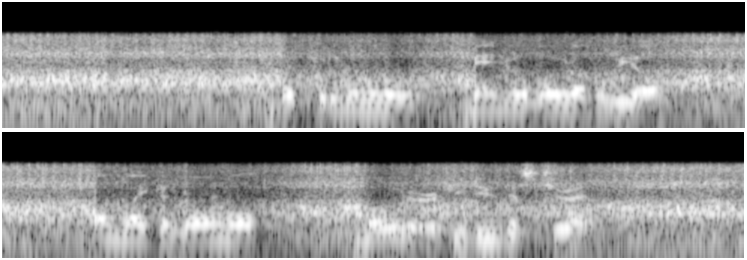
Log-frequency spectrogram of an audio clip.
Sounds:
Engine, Speech

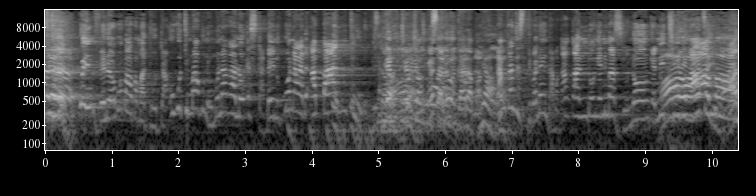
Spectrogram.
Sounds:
Speech

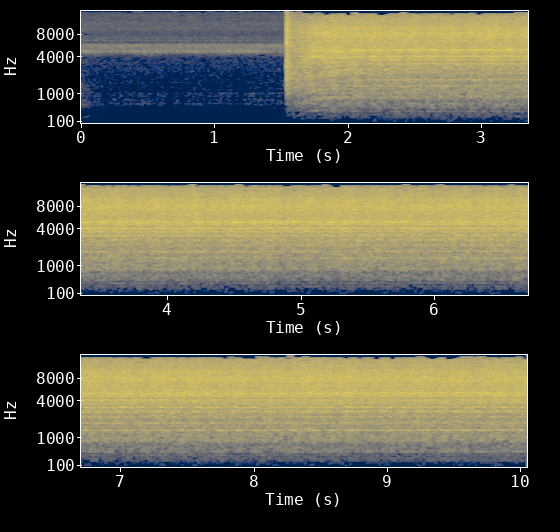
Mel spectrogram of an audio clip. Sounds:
car engine starting

